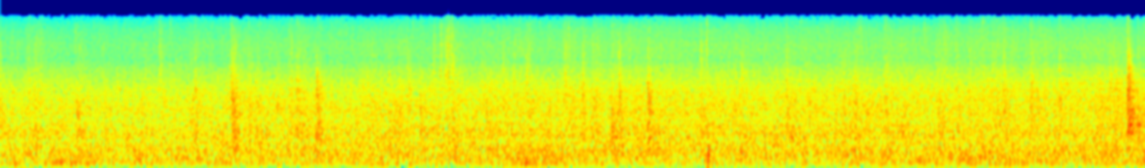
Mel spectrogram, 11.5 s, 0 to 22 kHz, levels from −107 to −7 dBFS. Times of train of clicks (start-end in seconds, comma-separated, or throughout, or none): 2.36-11.36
